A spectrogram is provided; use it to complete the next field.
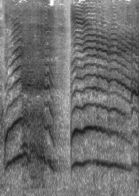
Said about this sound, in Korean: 잠투정을 하며 울기 시작하자 정말 전화벨이 울리기 시작했다.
